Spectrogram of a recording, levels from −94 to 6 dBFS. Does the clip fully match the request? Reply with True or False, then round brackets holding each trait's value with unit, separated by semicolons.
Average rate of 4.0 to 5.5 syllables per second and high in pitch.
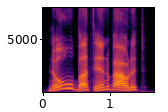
True (4.1 syllables/s; 240 Hz)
